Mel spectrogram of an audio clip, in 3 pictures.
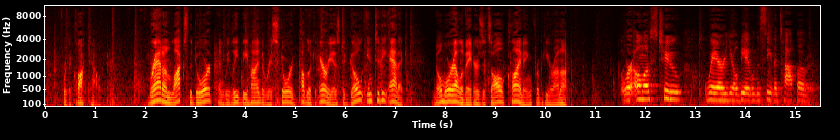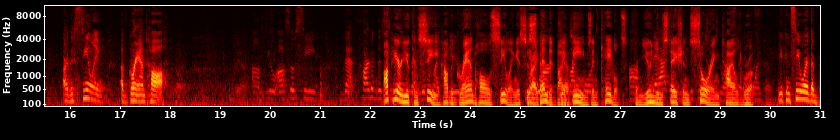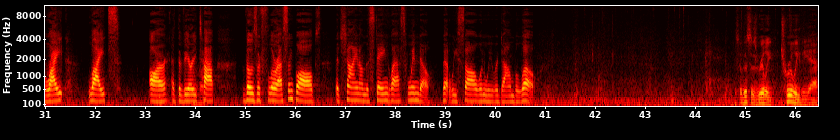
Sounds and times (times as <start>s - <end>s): Female speech, woman speaking: 11.5s - 18.0s, 19.6s - 24.4s, 25.0s - 32.5s, 33.1s - 34.4s, 35.0s - 40.8s.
